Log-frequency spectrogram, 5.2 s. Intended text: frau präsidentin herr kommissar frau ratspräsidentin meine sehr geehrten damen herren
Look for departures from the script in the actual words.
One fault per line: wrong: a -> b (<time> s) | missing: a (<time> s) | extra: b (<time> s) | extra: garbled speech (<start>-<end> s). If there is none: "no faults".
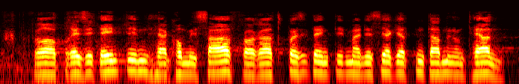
extra: und (4.5 s)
